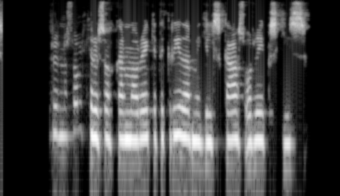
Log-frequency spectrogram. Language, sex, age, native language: Icelandic, female, 40-49, Icelandic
